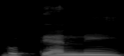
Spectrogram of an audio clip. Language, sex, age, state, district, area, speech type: Telugu, male, 18-30, Andhra Pradesh, Srikakulam, urban, spontaneous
